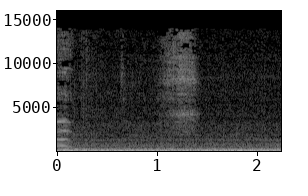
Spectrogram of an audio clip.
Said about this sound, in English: You'll hear the car noise, you'll hear the car brake occasionally because it likes to break down, because I'm driving what can only be described as the worst car in the world.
